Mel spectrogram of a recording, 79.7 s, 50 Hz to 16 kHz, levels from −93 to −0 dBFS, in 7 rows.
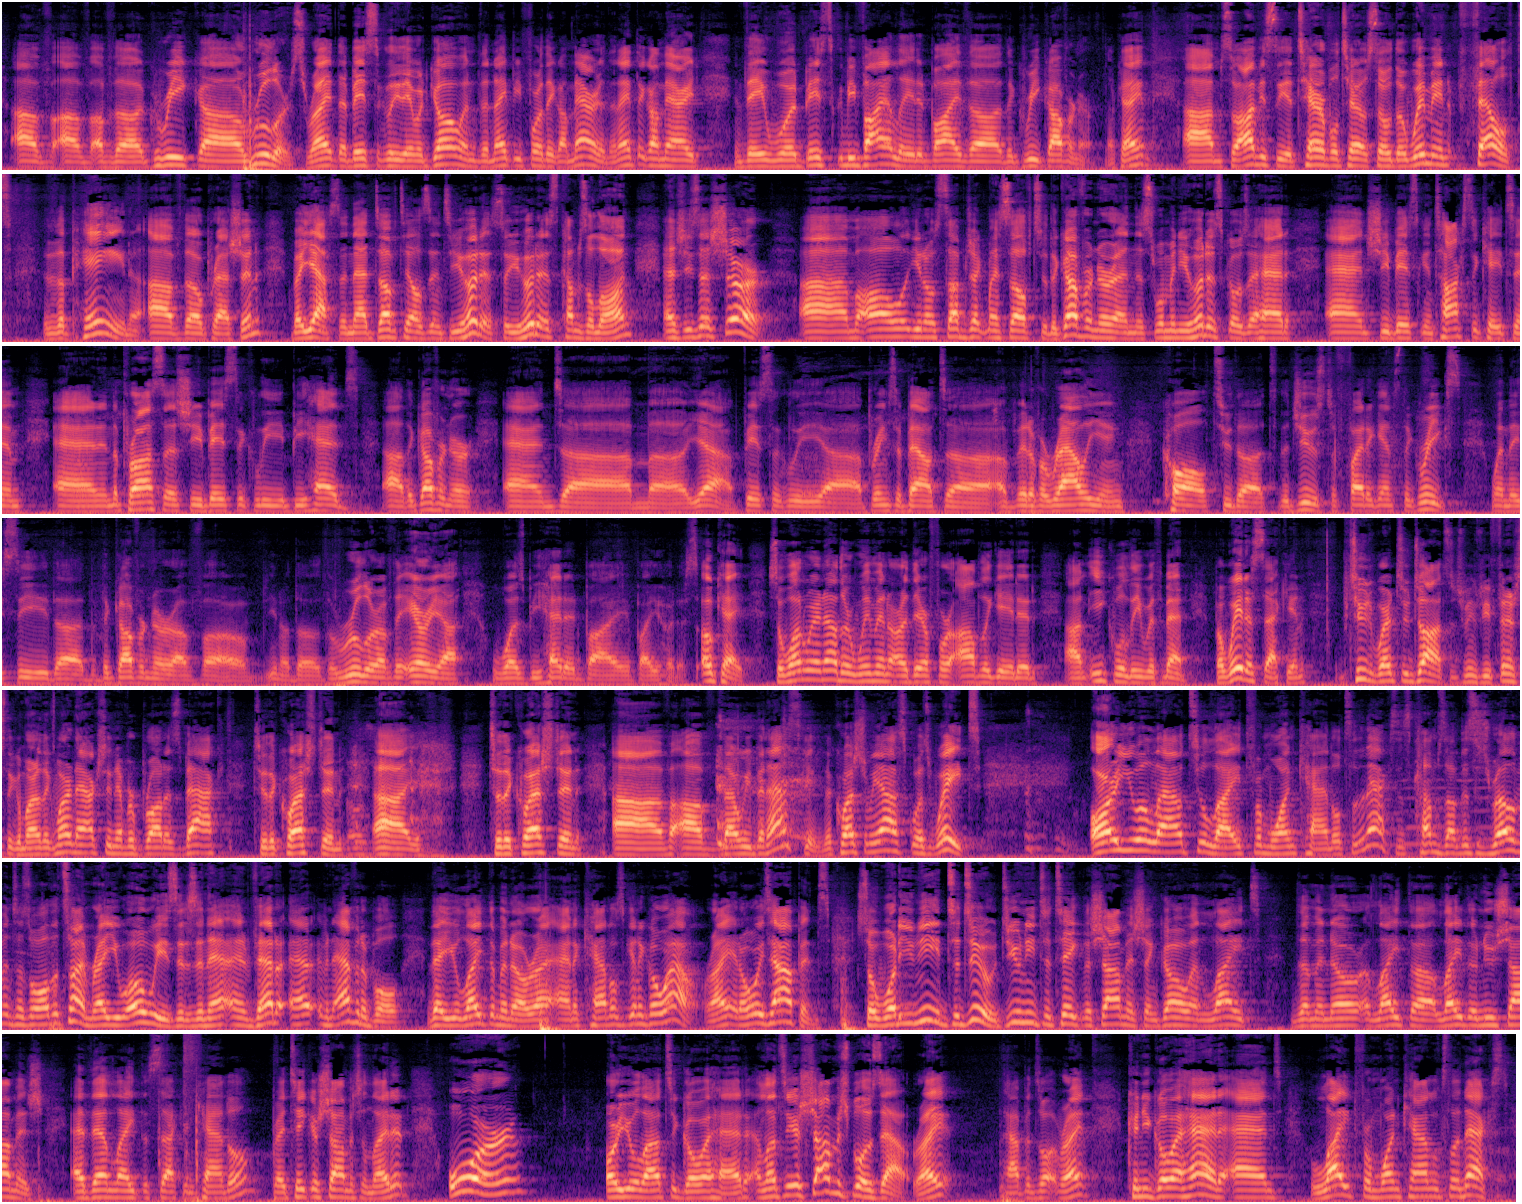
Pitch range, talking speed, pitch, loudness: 125-165 Hz, 235 wpm, 145 Hz, -19 LUFS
